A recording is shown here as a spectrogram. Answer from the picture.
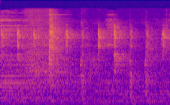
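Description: Faint, regular ticking, about three ticks a second, over quiet background music.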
